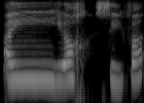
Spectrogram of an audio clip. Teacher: سین کی سیٹی ہم نے واضح کرنی ہے. ان یخسف بکم الارض، کاف باریک ادا کریں گے، میم کو ہم نے لام کے ساتھ ملا دینا ہے، حمزۃ الوصل ہمارا ڈراپ ہو جائے گا. · نون ساکن کے بعد یا آیا تو ادغام مع الغنہ ہوگا، ادغام ناقص. ان یخسف، ایک الف کے برابر رکیں گے.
